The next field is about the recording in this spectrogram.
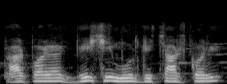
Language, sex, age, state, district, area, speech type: Bengali, male, 60+, West Bengal, Birbhum, urban, spontaneous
